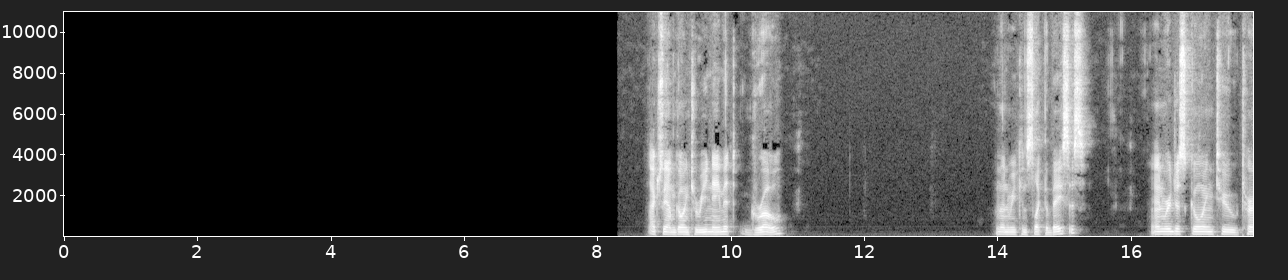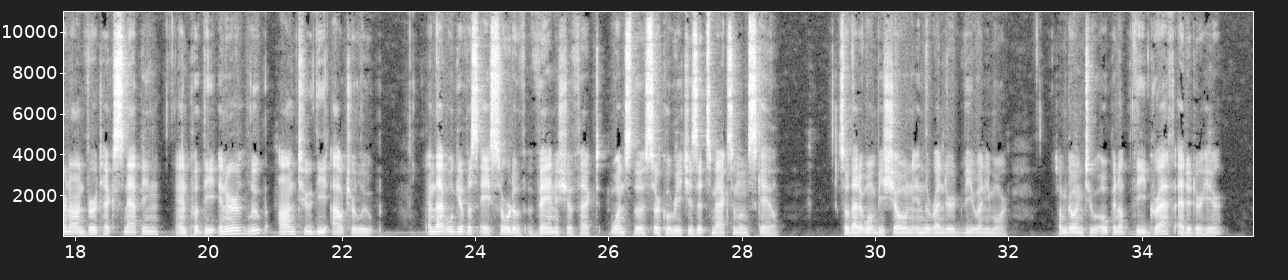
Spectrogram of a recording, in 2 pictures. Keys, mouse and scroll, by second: 1.0-6.6 drag, 10.1-12.2 drag, 14.4-16.8 drag, 15.3 Tab, 16.8 shift+Tab, 18.0 click, 18.7 click, 18.9 click, 21.7 s, 25.8-27.4 middle drag, 27.4 Tab, 27.9 middle click, 29.0 shift+Tab, 30.9 ctrl+s, 33.0 click.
